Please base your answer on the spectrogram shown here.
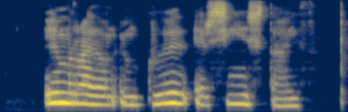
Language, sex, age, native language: Icelandic, male, 7, Icelandic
